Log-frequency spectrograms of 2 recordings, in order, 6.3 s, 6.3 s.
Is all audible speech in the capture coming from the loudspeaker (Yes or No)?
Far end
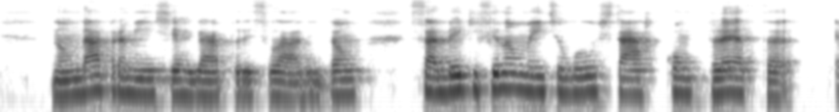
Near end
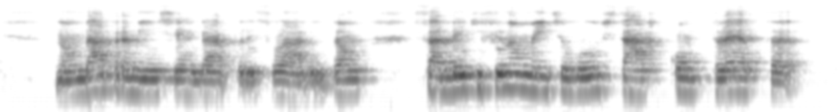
Yes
